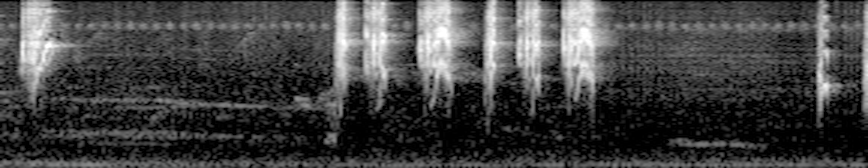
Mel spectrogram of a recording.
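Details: Cendet, the long-tailed shrike, in a lure recording: an opening harsh burst, then a quiet stretch, then a quick series of five rasping high notes and two short sharp chips at the end.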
